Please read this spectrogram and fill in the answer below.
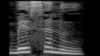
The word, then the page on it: ಬಾಸಣ: bāsaṇa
